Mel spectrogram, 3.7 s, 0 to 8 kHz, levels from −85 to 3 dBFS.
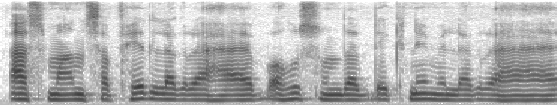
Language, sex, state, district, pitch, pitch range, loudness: Hindi, male, Bihar, Muzaffarpur, 155 Hz, 150-160 Hz, -25 LUFS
